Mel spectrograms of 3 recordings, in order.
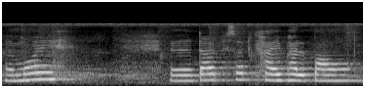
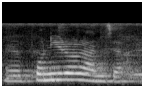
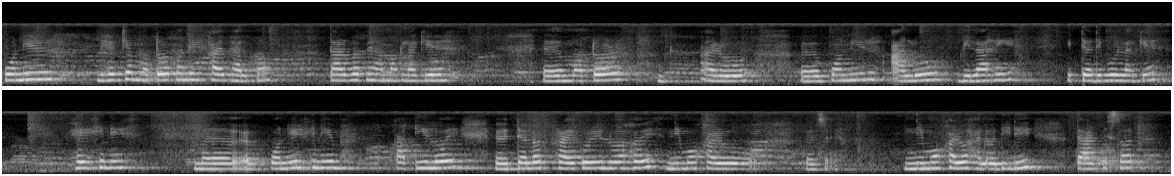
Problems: continuous background conversations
